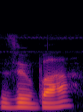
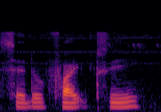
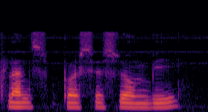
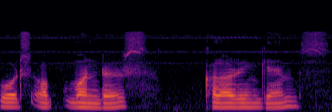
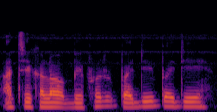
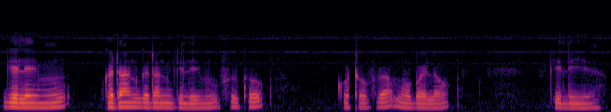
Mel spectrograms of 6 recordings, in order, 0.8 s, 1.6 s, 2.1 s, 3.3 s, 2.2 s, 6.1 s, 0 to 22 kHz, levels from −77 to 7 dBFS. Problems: none marked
